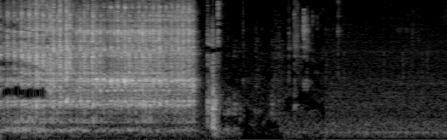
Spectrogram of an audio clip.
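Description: Hand file rasping across the edge of a thin steel hinge blank held in a bench vise, refining its shape. The filing stops about halfway through, followed by a faint click.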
